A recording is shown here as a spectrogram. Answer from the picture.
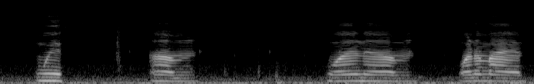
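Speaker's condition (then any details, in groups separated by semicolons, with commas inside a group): Traumatic brain injury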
